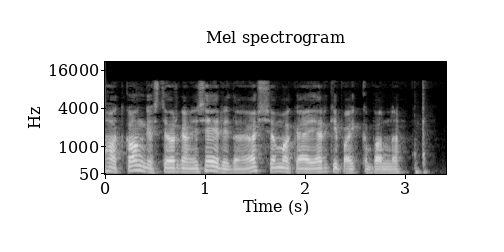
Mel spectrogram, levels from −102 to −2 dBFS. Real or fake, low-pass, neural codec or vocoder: real; 10.8 kHz; none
